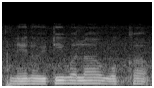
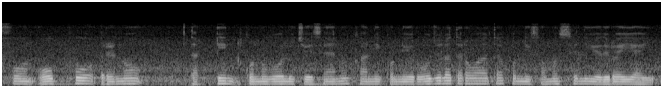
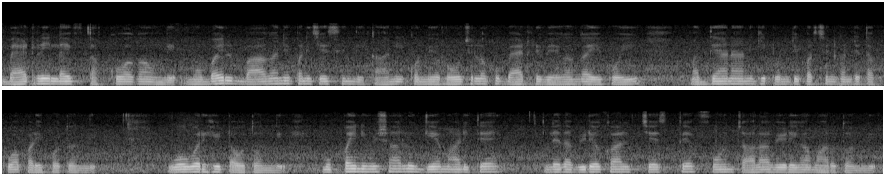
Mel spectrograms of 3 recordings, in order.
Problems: constant background noise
